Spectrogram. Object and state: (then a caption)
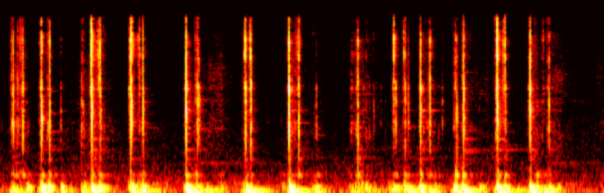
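Mechanical keyboard switch tester. Fingertips press the transparent keycaps on a small clear acrylic Cherry MX mechanical keyboard switch tester. They make a rapid, uneven run of crisp, bright clacks, each with a soft low thump underneath. Every keystroke dies away almost instantly between presses.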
